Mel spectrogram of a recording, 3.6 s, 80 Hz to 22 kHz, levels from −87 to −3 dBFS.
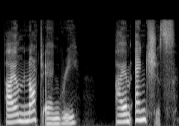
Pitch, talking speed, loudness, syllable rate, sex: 215 Hz, 100 wpm, -17 LUFS, 3.5 syllables/s, female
